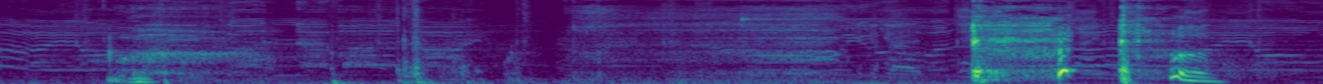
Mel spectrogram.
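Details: Man coughing after smoking a plug-and-play vape: several short coughs and throat clearing, some harsh, with faint music in the background; cough.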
